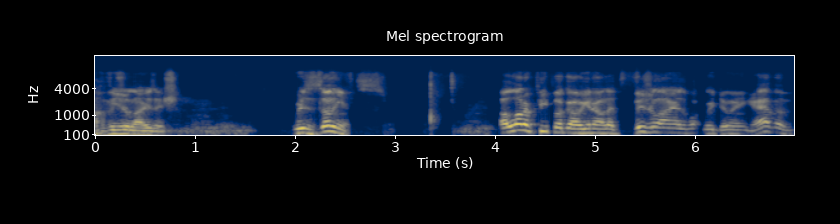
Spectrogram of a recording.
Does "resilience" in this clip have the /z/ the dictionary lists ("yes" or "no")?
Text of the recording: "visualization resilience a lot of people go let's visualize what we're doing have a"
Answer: yes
